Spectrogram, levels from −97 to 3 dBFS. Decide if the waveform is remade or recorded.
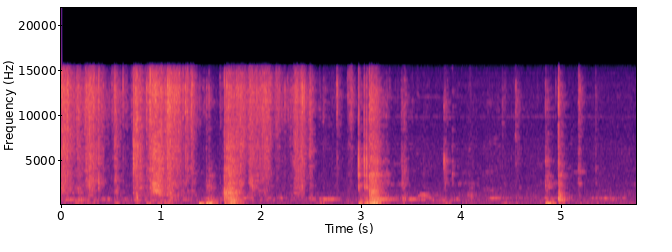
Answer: remade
